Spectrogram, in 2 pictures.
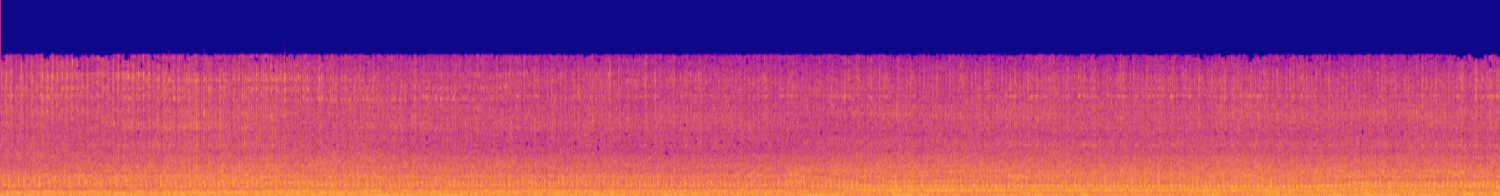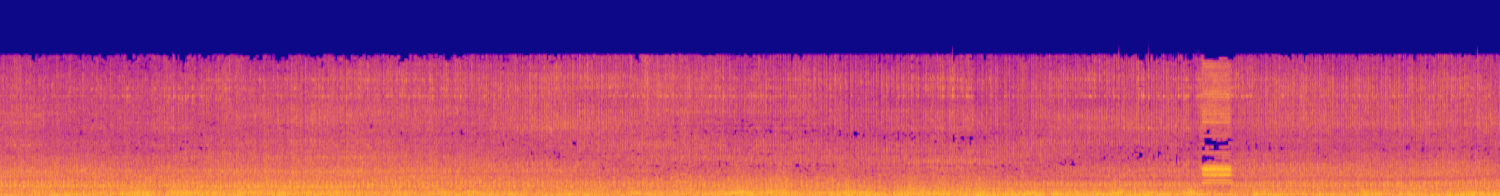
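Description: Blue Ford tractor engine running steadily while the tractor drives and turns with a mounted plough. The sound grows louder in the second half as the plough is working, with one brief sharp click near the end.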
